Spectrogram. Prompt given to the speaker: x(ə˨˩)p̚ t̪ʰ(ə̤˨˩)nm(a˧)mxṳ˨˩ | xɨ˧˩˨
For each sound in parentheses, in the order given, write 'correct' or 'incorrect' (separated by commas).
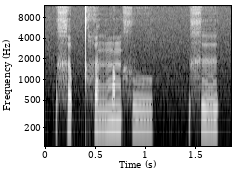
correct, incorrect, incorrect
